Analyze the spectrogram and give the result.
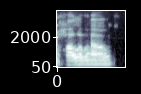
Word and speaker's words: Halliwell: I'm on Twitter at Dawn Halliwell One. Last name is spelled like the Spice Girl or the Charmed Ones.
